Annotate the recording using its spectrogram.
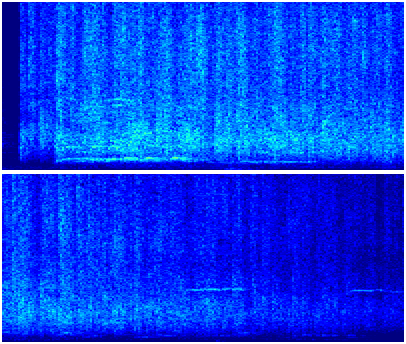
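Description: Audience applause with a few voices calling out, starting suddenly and slowly fading away.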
